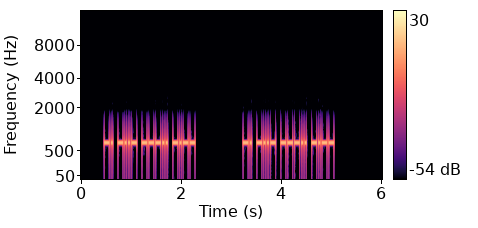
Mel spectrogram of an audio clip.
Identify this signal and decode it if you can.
Morse code, heard as a keyed tone, about 34 wpm, 700 Hz. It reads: NX8Y NX8Y
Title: Call Signs Repeated 3x - 35wpm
